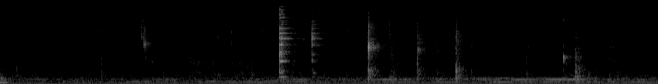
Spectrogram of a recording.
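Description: A person chewing food close to the microphone, with wet mouth sounds and a few sharp smacks or clicks from about three seconds in.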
